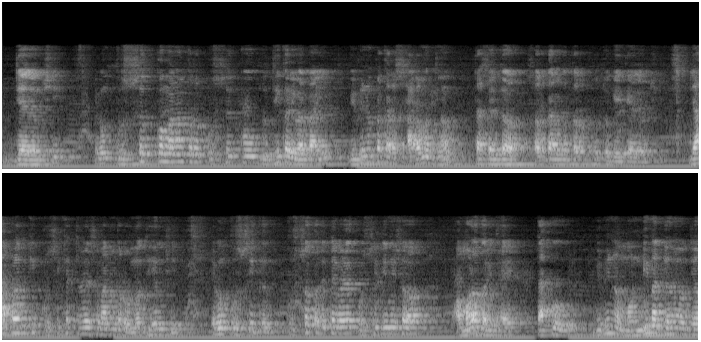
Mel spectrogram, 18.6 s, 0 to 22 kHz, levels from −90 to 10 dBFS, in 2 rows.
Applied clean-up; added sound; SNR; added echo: none; Musical instrument; 17 dB; reverberation time 0.8 s.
